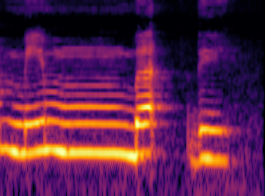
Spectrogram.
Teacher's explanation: Biasanya di Al-Qur'an ditandai dengan huruf mim kecil di atas huruf ba. La iqlab, nun sukun lebur ke dalam huruf ba tapi dibaca dengan mim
